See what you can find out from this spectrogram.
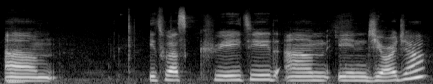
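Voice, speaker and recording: A woman's voice: on the low side, steady tone, clear, resonant tone. A young woman from Congo with a French accent, a pageant contestant answering interview questions earnestly, often restarting her sentences. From Democratic Republic of Congo. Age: young adult. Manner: earnest, halting with many restarts. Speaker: pageant contestant, student guest. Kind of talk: casual interview talk.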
